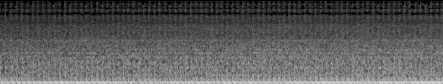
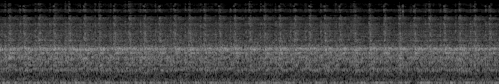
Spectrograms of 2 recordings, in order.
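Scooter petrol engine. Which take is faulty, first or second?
second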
